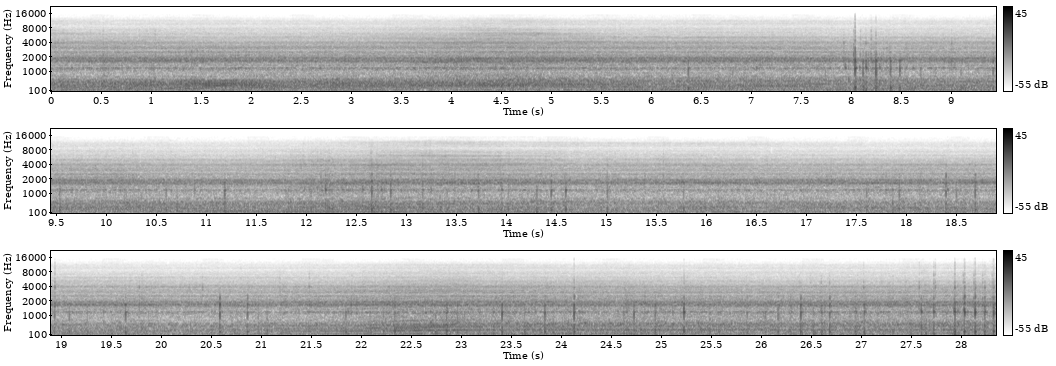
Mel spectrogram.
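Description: Ducati sport motorcycle's engine running under way, its pitch rising and falling as the throttle changes, with a clear rise about three quarters of the way through, over steady wind and road noise.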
